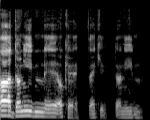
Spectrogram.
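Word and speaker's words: Dunedin: don okay thank you done Eden pronounced pronounced dun Eden thank you okay thank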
